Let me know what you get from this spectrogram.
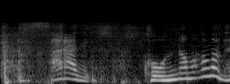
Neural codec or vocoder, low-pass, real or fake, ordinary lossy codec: codec, 16 kHz, 0.7 kbps, FocalCodec; 7.2 kHz; fake; none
